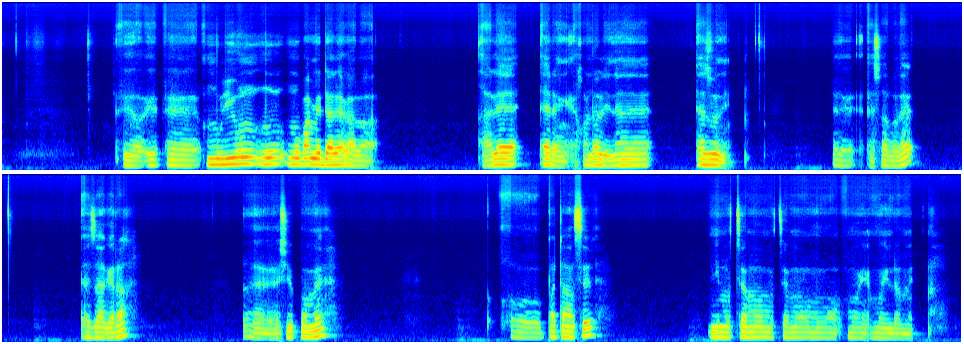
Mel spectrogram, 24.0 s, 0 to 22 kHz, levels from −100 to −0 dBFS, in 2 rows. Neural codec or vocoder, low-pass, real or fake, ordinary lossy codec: autoencoder, 48 kHz, 128 numbers a frame, DAC-VAE, trained on Japanese speech; none; fake; none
